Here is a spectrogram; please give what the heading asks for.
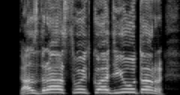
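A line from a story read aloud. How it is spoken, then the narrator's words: Crowd shouting. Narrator (Russian): закричала толпа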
